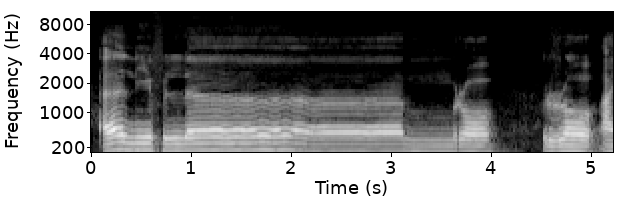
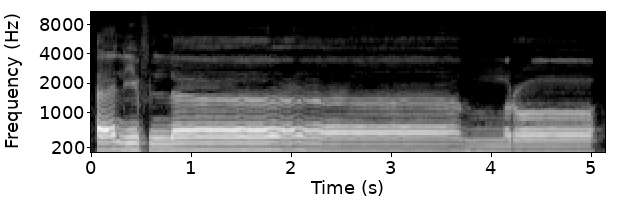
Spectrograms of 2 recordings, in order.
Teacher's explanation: Ra tak ada tanda bacaan panjang, maka kita gunakan formula yang ketiga dibaca dengan baris atas 2 harakat.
